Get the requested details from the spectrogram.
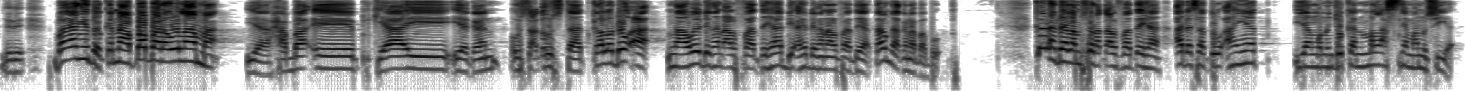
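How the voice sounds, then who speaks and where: High-voiced preacher with Tegal Javanese accent. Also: male voice, lively intonation, moderate pace, darkish tone. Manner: joking, teasing the congregation, chants Arabic verses. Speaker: ustadz preacher. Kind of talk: sermon at a Sunday morning study gathering.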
